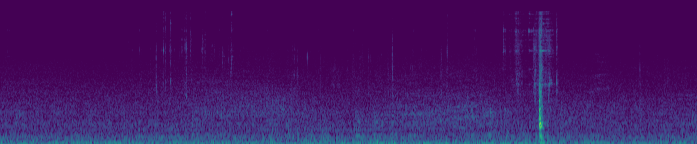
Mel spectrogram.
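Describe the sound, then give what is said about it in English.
Car keys jingle and clink lightly in a few brief bursts over a steady low rumble of background noise, with one sharper metallic clack near the end. “I'm almost ready here. Get my key.”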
